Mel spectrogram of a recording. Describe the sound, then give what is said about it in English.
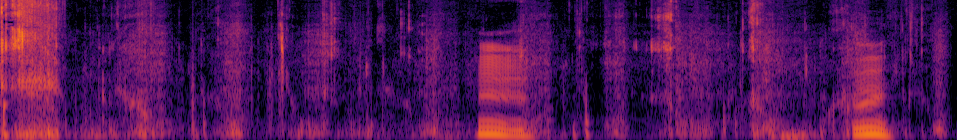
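Loud crunching of Bugles crispy corn snacks, a series of irregular bites and chews interleaved with people talking and brief vocal sounds. “And their crunch is amazing.”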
